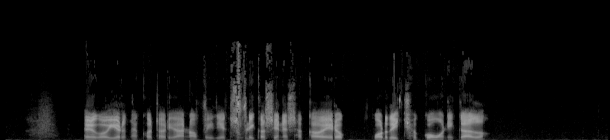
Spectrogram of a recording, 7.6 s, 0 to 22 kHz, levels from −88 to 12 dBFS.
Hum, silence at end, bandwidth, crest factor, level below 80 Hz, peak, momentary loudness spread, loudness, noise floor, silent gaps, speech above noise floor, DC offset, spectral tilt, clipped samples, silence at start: none; 1.6 s; 16.5 kHz; 28 dB; -78 dBFS; -4 dBFS; 10 LU; -28 LUFS; -75 dBFS; none; 45 dB; under 0.1%; 0.5 dB/octave; under 0.1%; 0.55 s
